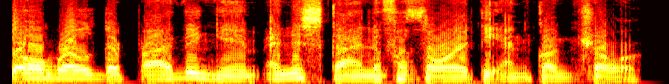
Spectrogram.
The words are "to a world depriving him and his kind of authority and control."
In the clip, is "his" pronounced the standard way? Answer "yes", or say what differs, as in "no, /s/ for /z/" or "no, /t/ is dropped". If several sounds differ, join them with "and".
no, /s/ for /z/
